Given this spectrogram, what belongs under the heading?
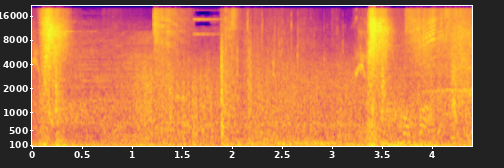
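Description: A Bombarda explosion spell goes off in Hogwarts Legacy, a loud booming blast with roaring rumble layered over dense game sound and repeated impact bursts, while a voice speaks in the clip.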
